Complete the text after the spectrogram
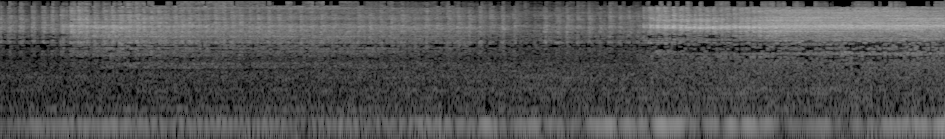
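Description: A rattlesnake's dry, hissing rattle buzzes steadily, growing louder and harsher partway through.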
